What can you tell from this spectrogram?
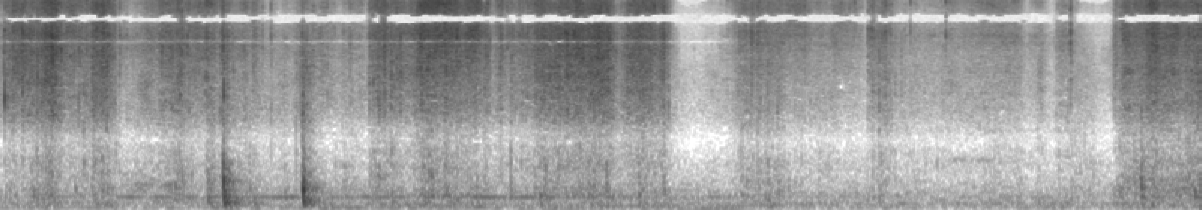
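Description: Crinkling and rustling of a thin plastic protective sheet being pulled back from a new monitor in its cardboard box, with two sharp knocks about a second and a half and two seconds in. The rustling dies down after about four and a half seconds and picks up again near the end.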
